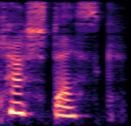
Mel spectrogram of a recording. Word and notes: cash desk: British English

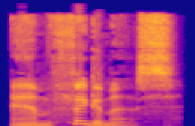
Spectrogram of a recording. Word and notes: amphigamous: British English

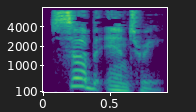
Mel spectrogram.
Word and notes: subentry: British English

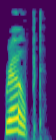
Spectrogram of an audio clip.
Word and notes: roped: British English

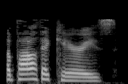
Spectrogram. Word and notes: apothecaries: British English

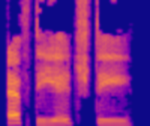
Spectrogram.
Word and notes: fdhd: British English

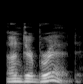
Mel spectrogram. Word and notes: underbred: British English

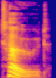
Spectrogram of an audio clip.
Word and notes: toed: British English

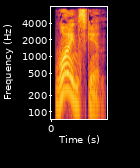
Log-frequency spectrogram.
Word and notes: wineskin: British English

